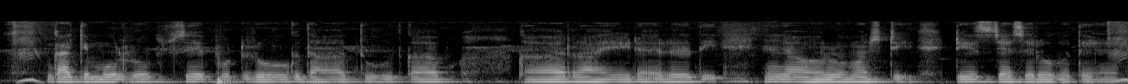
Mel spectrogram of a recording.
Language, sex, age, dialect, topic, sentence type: Hindi, male, 36-40, Awadhi Bundeli, agriculture, statement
